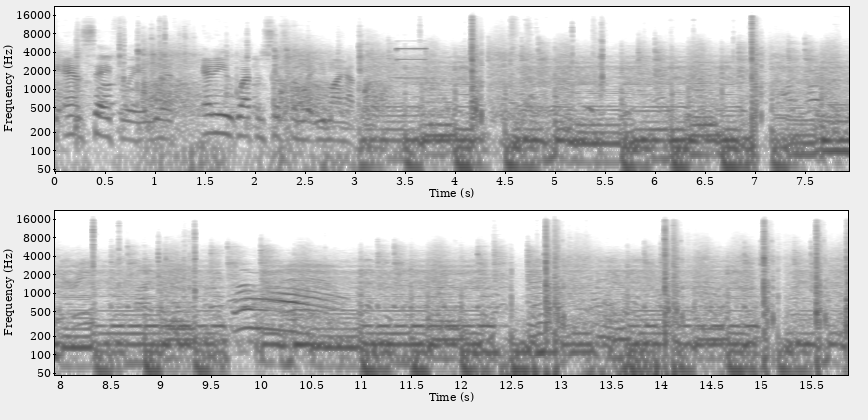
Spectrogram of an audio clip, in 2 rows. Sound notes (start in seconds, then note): 3.4 device beeping; 4.1 weapon firing; 5.5 intense rock music; 6.9 weapon firing; 9.6 groaning; 10.9 intense rock music continues; 12.8 weapon firing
